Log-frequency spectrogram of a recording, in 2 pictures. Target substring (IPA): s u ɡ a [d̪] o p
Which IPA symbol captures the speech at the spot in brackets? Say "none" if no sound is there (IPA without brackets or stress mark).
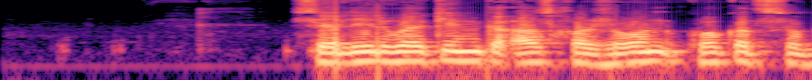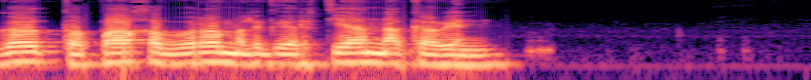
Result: t̪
